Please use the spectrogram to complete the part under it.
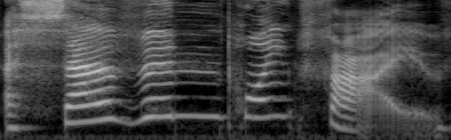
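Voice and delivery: high, very slow, stretched-out score; hesitant, elongated rating; drawn-out verdict. Real, not acted. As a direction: stretch each word while deciding. Announcing the rating.

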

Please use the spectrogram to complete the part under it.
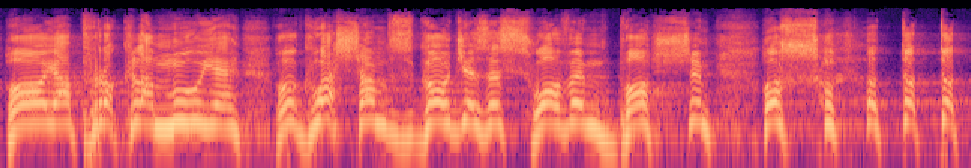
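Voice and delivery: high, loud, stretched-out declaring; hammed-up high-pitched proclamation with stuttered syllables; mock shouted proclamation. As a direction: parody an overwrought prayer warrior proclaiming. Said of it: "I krzyczymy i nic się nie dzieje".

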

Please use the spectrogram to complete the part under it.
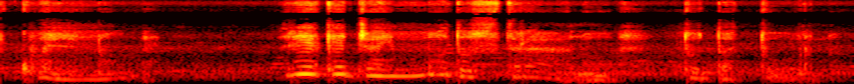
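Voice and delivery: hushed, eerie storytelling; whispered narration. A narrator's reading. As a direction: let it echo softly. (narrazione sussurrata)

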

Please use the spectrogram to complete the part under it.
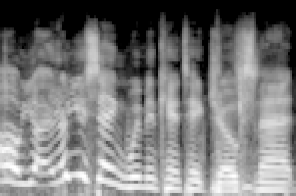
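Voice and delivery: high-pitched mock indignation; mock outrage. Teasing the co-host about women and jokes, mock outrage.

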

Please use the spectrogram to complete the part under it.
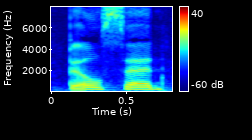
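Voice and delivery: ordinary delivery

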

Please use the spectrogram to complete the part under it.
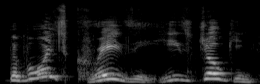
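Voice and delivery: high, slightly loud dismissal; disbelieving. A narrator's reading. Earthworm dismissing James's plan, mild disbelief. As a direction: scoff at a crazy plan.

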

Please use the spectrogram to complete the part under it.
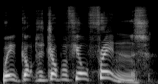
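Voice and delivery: lifted, announcing tone. A narrator's reading. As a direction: call it out a little, pointedly. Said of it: "raising his voice slightly".

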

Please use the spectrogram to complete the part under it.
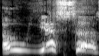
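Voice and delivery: very high, eager elf voice; Dobby, earnest. A narrator's reading. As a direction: squeak it out earnestly. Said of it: "said Dobby earnestly".

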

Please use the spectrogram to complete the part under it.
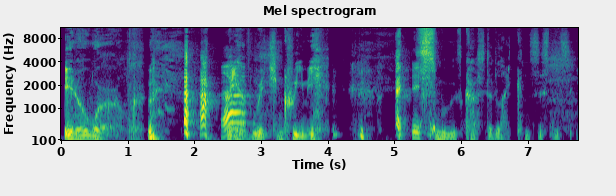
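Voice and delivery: slow, deep epic trailer narration; movie trailer voice. Shown as a demonstration. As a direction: announce it like a blockbuster trailer. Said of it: "the movie voice for smooth".

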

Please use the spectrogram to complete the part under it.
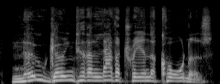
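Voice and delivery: high, pointed scolding; stern old witch. A narrator's reading. Granny warns her cat escort, sternly. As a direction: wag a finger at a naughty cat.

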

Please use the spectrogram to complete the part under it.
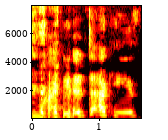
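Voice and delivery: high, slow, amused echo of the phrase; amused high repeat. Real, not acted. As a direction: savor it slowly, tickled. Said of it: "we should make that the name".

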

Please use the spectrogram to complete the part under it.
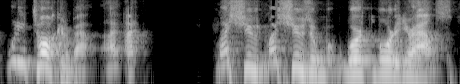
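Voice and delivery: retold indignant comeback; mock indignation. Coach retold snapping back about clothes.

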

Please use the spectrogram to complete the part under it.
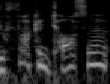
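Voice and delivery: high, soft mock-Cockney insult; imitated Cockney accent. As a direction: put on a Cockney accent to cuss someone out. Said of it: "with that Cockney accent".

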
